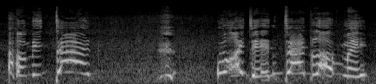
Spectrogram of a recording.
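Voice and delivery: high, wailing sob for a lost dad; sobbing. Acted. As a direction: cry it out, voice breaking. Milo sobbing for his dad.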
